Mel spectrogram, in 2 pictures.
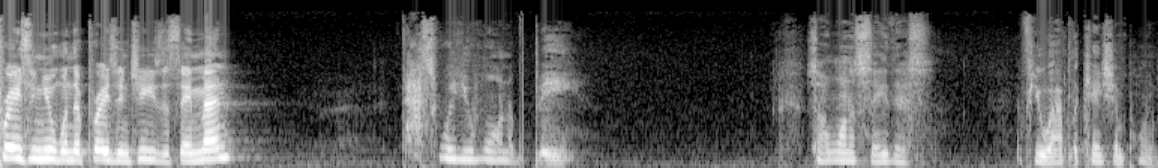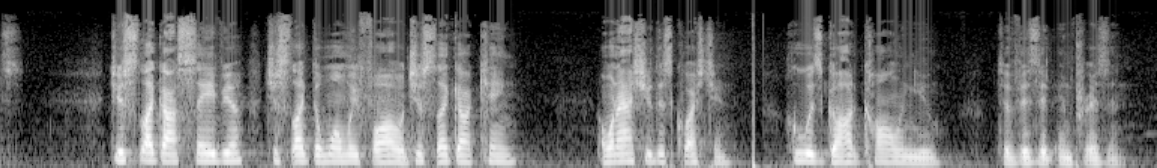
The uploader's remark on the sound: This sermon was preached at Restoration Road Church on November 6, 2016.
